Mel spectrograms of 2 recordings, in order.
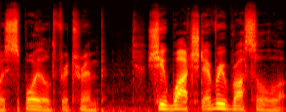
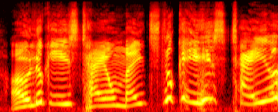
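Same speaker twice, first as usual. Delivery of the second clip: high squeaky mocking voice; jeering rat; 9 dB louder than usual. A narrator's reading. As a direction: taunt them in a high squeak.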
